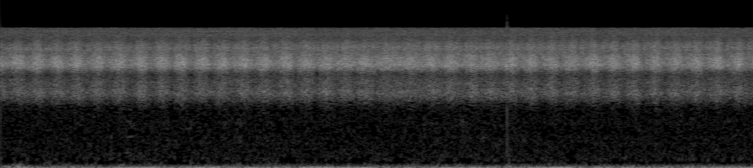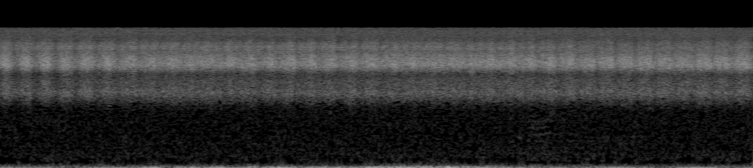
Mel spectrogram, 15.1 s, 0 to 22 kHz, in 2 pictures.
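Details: Cicadas singing hidden in oak trees of the small village of Vézénobres in the south of France, captured on a Sony RX10 M3 camera: a dense, continuous high-pitched buzzing chorus with a fast pulsing shimmer, steady throughout.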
